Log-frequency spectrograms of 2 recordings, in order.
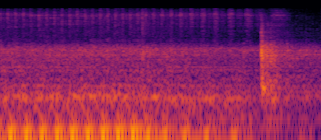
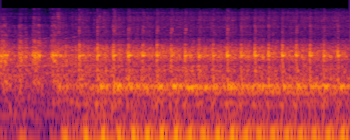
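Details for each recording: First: Yamaha NMAX scooter that had a harsh noise near full throttle and on throttle release: even, low putter with a steady beat and no harsh rattle once the noise vanished after pressing the tensioner; engine sounds clean and healthy. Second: Yamaha NMAX scooter idling with a light metallic rattle (kletek) that swells on a brief blip; CVT opened, slider found loose but not the cause; noise stopped when tensioner pressed harder, so faulty cam chain tensioner.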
